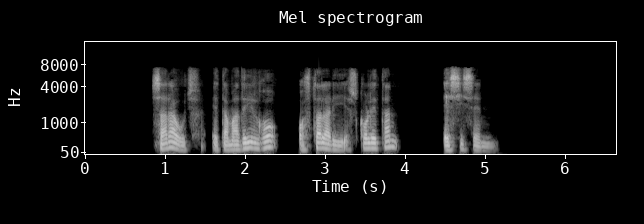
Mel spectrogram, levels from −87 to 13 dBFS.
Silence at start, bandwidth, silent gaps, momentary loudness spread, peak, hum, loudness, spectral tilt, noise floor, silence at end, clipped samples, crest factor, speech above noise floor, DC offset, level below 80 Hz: 0.85 s; 7.6 kHz; 1.53-1.58 s, 2.43-2.67 s, 3.95-4.48 s; 13 LU; 0 dBFS; none; -16 LUFS; -5 dB/octave; under -90 dBFS; 1.55 s; under 0.1%; 18 dB; over 74 dB; under 0.1%; -54 dBFS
